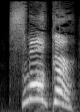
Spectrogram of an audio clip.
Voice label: warn smoker, teengirl; voice; source engine; left 4 dead 2; survivor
